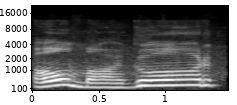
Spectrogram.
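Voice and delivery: slow, high-pitched awe; amazed excitement. Real, not acted. Player marvelling at the fumble return, amazed and high. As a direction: drag it out, still thrilled.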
